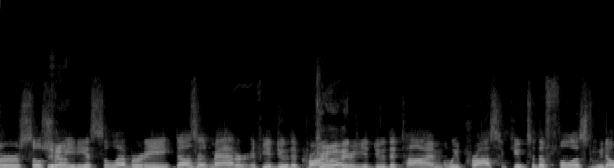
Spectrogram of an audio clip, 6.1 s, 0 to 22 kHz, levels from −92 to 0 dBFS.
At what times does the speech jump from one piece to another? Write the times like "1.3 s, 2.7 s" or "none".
4.5 s

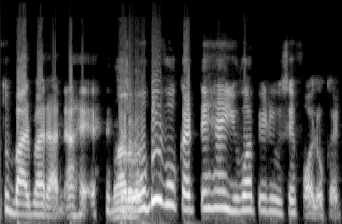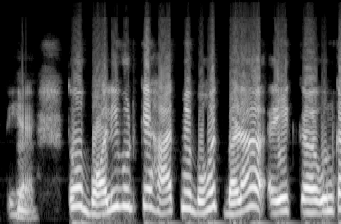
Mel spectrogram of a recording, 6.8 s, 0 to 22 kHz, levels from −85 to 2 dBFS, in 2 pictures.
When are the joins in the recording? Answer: 1.3 s

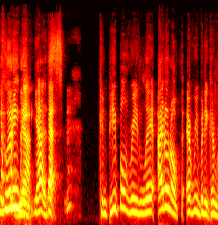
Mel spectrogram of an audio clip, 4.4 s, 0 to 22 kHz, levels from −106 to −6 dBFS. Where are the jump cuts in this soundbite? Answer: 1.9 s

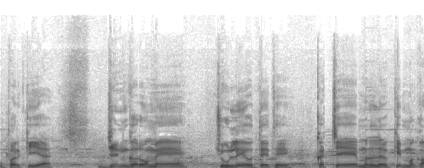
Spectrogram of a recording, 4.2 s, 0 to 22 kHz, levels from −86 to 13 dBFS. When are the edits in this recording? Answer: none

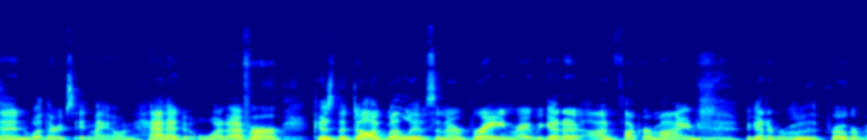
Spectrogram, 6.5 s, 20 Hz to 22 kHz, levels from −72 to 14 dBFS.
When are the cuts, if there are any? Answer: none

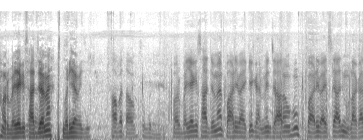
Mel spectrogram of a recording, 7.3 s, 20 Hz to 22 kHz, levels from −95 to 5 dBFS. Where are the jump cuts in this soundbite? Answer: none

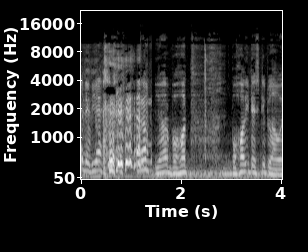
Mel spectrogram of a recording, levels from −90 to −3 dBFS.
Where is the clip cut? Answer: 1.5 s

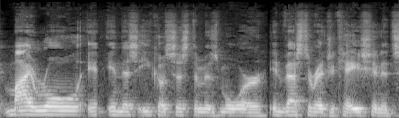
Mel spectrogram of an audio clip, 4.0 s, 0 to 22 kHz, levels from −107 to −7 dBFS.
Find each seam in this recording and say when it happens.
1.0 s, 2.7 s

